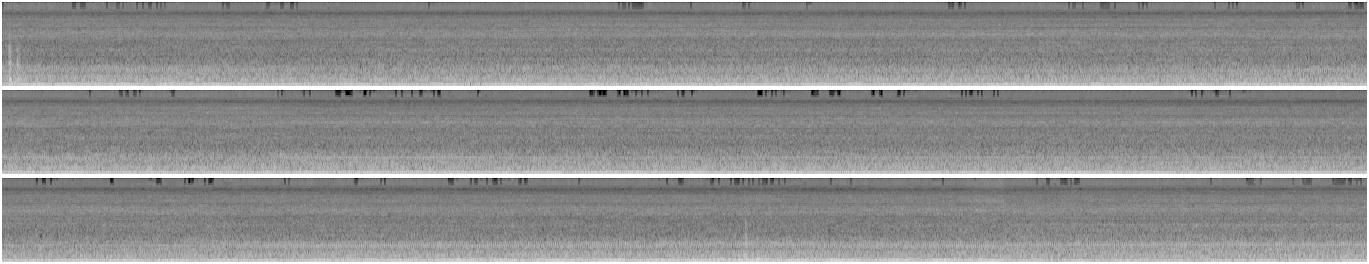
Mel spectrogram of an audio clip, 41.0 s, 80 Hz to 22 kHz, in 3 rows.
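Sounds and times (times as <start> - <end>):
air compressor running: 0.0 - 40.9.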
